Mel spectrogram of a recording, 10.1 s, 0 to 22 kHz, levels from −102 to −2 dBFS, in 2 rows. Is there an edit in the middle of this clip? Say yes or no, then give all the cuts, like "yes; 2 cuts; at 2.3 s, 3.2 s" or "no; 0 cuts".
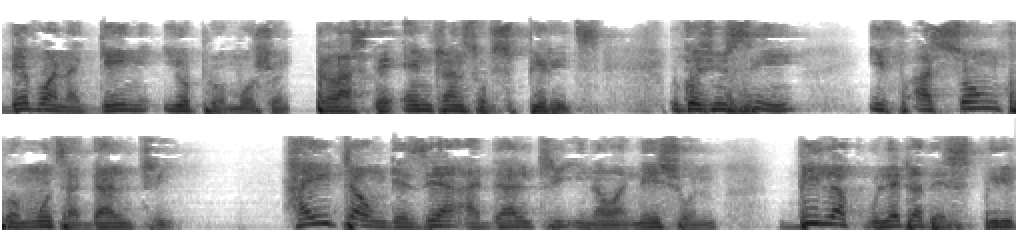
yes; 1 cut; at 1.4 s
